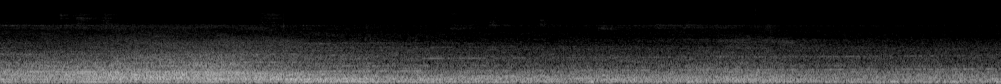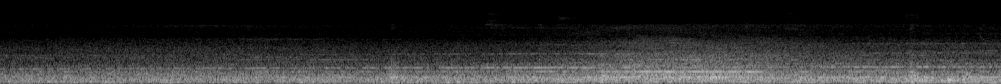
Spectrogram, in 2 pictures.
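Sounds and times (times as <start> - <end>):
train wheels rumbling: 8.3 - 20.0.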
